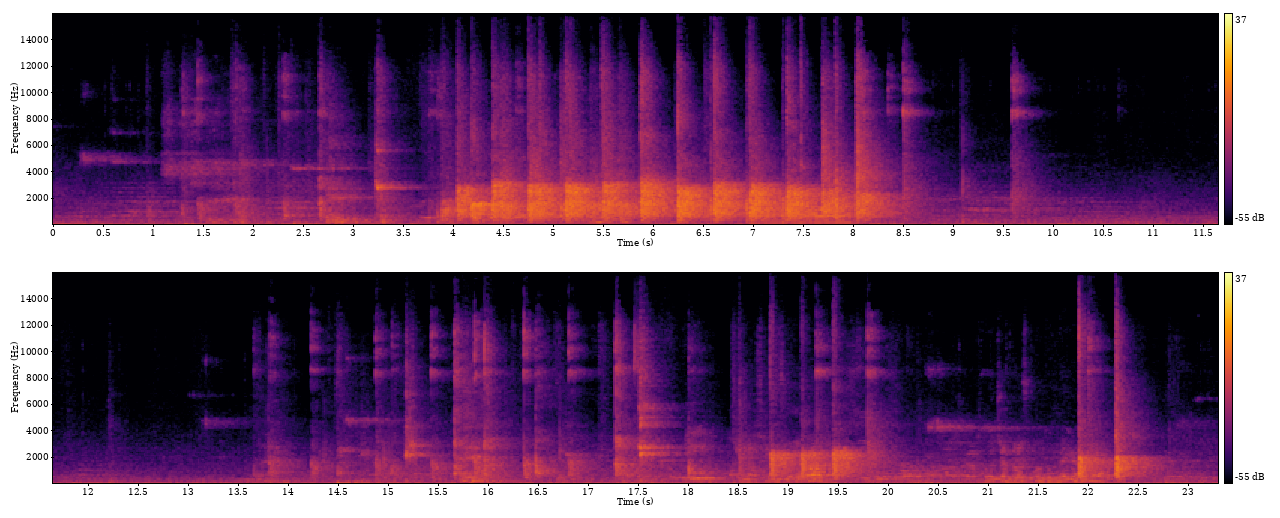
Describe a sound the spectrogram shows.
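A table tennis ball clicks rapidly back and forth on paddles and a table in a large echoing hall.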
